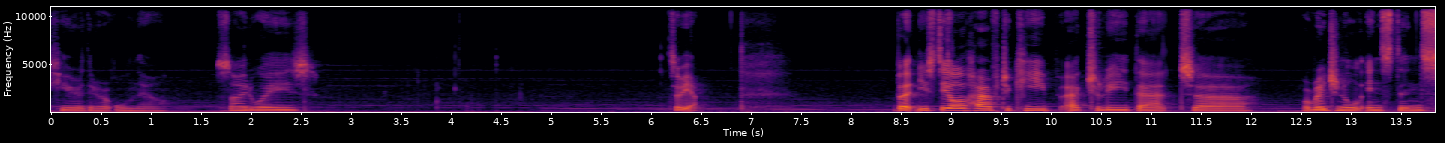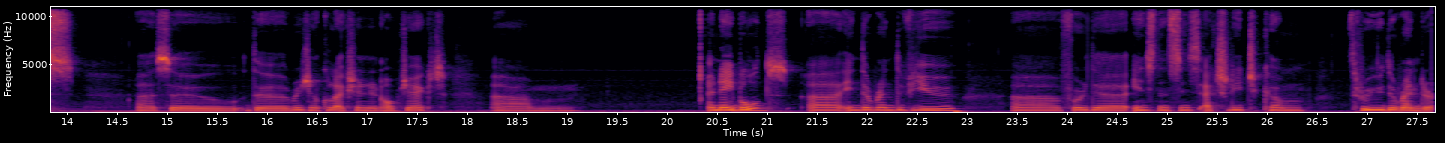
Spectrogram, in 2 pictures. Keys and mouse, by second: 6.8 click, 8.1 click, 10.4 click, 15.5 shift+click, 19.6 shift+click, 23.8 shift+click, 27.5 shift+click.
